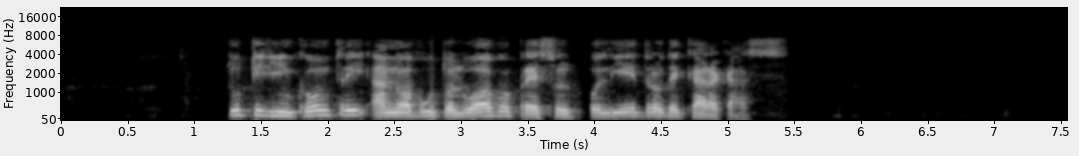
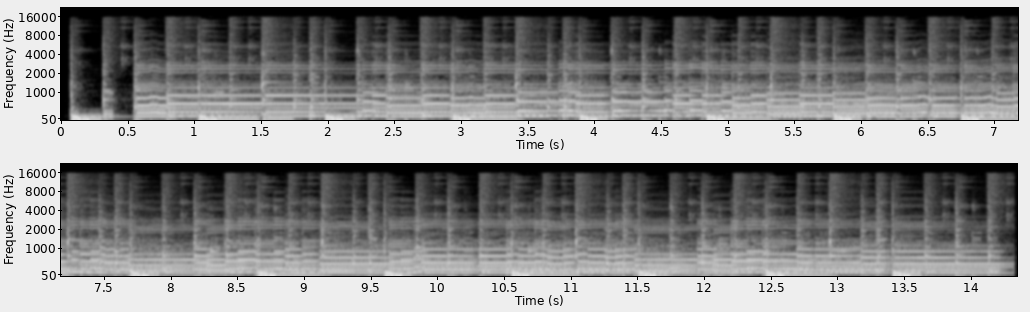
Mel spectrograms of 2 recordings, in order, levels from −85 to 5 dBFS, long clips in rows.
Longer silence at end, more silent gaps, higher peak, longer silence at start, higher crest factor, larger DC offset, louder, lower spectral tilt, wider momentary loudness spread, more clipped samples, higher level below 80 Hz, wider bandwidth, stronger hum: first, 2.15 s vs 0 s; neither; about the same, -2 dBFS vs 0 dBFS; first, 1.25 s vs 0.05 s; first, 20 dB vs 10 dB; neither; second, -19 LUFS vs -12 LUFS; second, -6 dB/octave vs -7.5 dB/octave; first, 12 LU vs 3 LU; neither; second, -60 dBFS vs -18 dBFS; second, 7.6 kHz vs 16.5 kHz; neither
